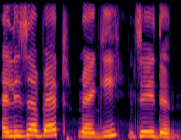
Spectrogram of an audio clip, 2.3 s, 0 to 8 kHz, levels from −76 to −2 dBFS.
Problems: none marked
